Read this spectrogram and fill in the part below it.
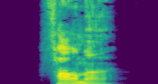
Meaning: farmer (male or of unspecified gender) (especially in reference to English-speaking countries)
- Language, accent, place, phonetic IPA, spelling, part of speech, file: German, Germany, Berlin, [ˈfaʁmɐ], Farmer, noun, De-Farmer.ogg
